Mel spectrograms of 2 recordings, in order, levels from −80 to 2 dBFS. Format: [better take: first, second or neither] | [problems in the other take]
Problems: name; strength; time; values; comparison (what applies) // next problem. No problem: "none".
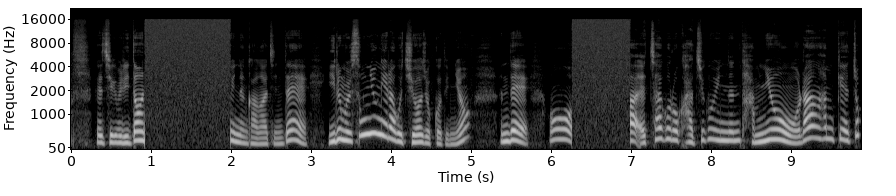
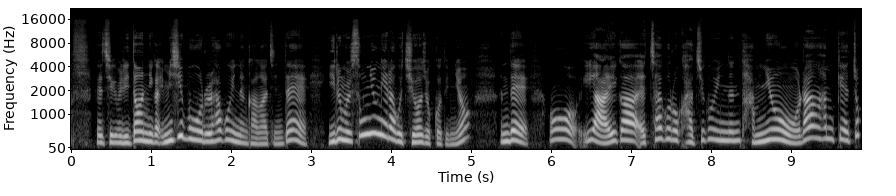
second | audio cutting out; filled with static; at 1 s for 1 s and at 6.5 s for 0.5 s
